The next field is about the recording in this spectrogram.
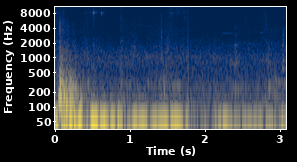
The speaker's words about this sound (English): so they're loading up the boat, putting it on a trolley.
